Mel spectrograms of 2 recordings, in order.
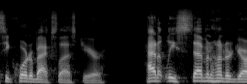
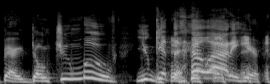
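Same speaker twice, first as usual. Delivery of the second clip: higher-pitched, emphatic mock order; 6 semitones higher, 3 dB louder than usual. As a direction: imitate a loud guy throwing someone out. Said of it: "And so they're yelling".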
